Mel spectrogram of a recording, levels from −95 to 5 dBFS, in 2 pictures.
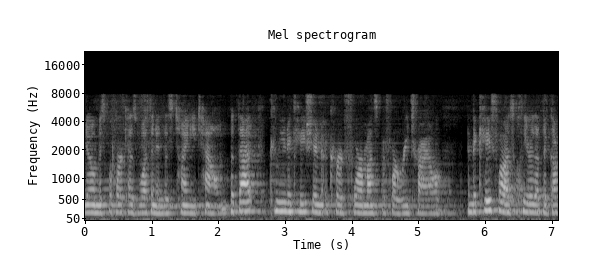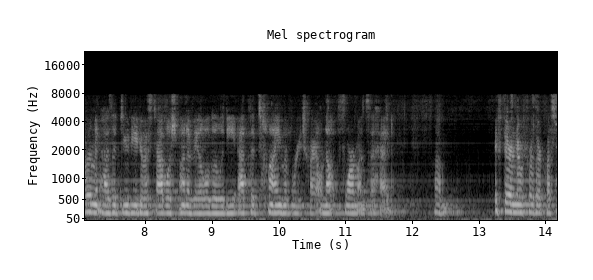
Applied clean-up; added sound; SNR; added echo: neural separator model SepFormer DNS4.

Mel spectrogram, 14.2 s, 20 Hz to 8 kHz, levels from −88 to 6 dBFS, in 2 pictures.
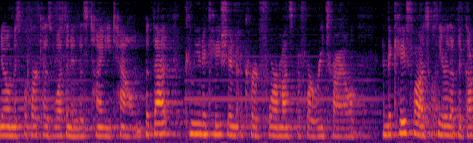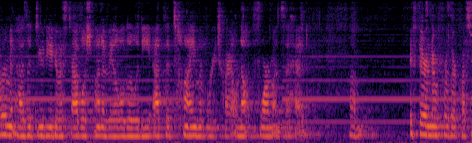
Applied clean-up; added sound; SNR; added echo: none; Wind instrument, woodwind instrument; 20 dB; reverberation time 2.0 s.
